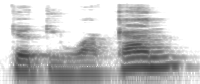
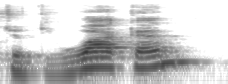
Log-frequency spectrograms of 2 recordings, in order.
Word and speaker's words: Teotihuacán: Bueno, de acuerdo al náhuatl, todas las palabras náhuatl son graves, entonces se acentúan en la penúltima sílaba. Si nosotros decimos Teotihuacán, lo estamos pronunciando en español. Si decimos Teotihuacán, lo estamos pronunciando en náhuatl. Entonces no hay error, cualquiera de los dos es correcto, simplemente la connotación que nosotros le queremos dar.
